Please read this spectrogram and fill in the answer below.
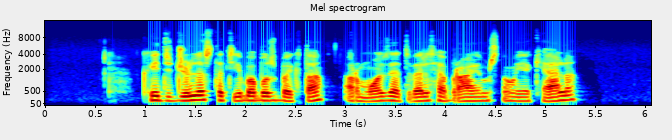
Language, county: Lithuanian, Vilnius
